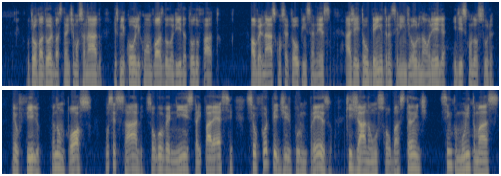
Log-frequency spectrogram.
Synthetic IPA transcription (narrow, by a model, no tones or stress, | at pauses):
ʊt̪ɾovad̪oɾbast̪ɐ̃nt͡ʃɪemosionad̪ʊ | esplikowlɪkõɐvɔzd̪oloɾid̪ɐt̪od̪ʊfat̪ʊ̥ | awbeɾnaskõseɾt̪owʊpĩsɐnesaʒejt̪owbẽj̃ʊt̪ɾɐ̃selĩd͡ʒɪowɾʊnɐoɾeʎɐɪd͡ʒisɪ̥kõd̪osuɾɐmewfiʎʊewnɐ̃w̃pɔsʊ̥ | vosesabɪsowɡoveɾnist̪ɐɪpaɾɛsɪsɪewfoɾped͡ʒiɾpʊɾũpɾezʊkɪʒanɐ̃w̃ʊsowbast̪ɐ̃nt͡ʃɪ̥ | sĩnt̪ʊmũj̃t̪ʊmɐs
